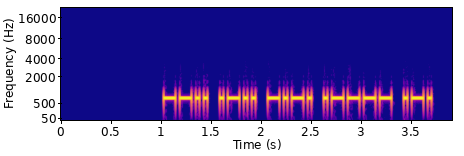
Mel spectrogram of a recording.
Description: Morse code, heard as a keyed tone, about 30 wpm, 700 Hz. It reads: ZLC1R
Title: Code Groups - 5 Letter:Numbers - 30wpm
